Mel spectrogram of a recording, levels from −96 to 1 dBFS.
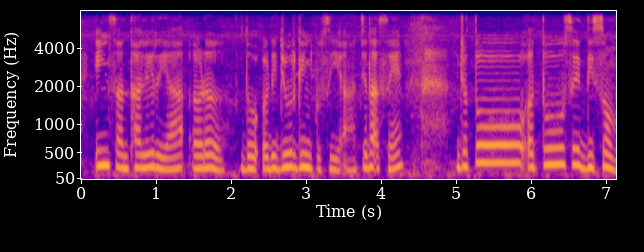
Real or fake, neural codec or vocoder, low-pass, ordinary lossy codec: real; none; 7.2 kHz; none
